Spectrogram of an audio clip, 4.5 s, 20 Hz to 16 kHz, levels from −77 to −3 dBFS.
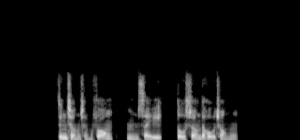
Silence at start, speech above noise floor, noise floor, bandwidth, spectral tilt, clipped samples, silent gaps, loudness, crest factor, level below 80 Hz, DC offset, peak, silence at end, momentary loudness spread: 0.85 s; over 72 dB; under -90 dBFS; 8 kHz; -4 dB/octave; under 0.1%; 1.81-1.89 s, 2.56-2.64 s; -18 LUFS; 20 dB; -60 dBFS; under 0.1%; 0 dBFS; 0.95 s; 11 LU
